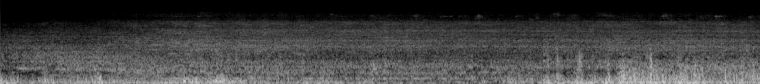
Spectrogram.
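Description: Class 66 diesel freight train passing close by: the locomotive goes past first, then a long rake of empty biomass hopper wagons rolls by, wheels clattering over the rail joints. The clatter grows louder from about five seconds in.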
